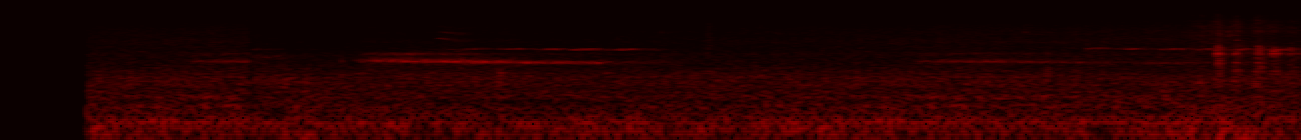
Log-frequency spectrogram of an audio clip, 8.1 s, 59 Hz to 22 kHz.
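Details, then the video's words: A fox squirrel in a tree above the Harpeth River gives drawn-out, whining alarm calls, warning at a person, over a steady rush of running water. "updated part 2 : Red Fox Squirrel warning me above the Harpeth River"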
